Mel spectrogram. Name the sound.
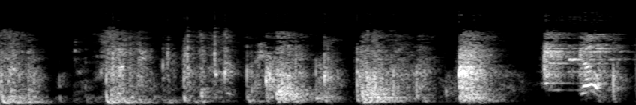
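door being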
